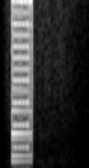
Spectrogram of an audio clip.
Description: unexpectedly message tone; application user interface ui sounds

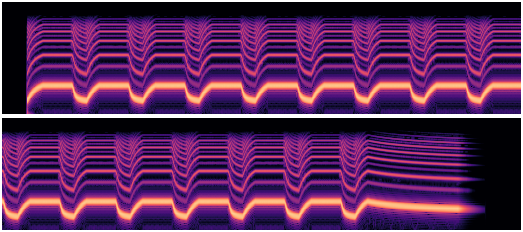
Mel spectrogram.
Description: siren firetruck; ringtone

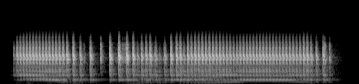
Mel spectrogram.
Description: creaky door; everyday objects

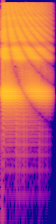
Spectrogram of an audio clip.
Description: do not press this button; wake-up tones

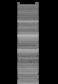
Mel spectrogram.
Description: nasty error long

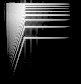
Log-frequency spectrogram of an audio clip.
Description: razor sharp, ringtones; standard ringtones

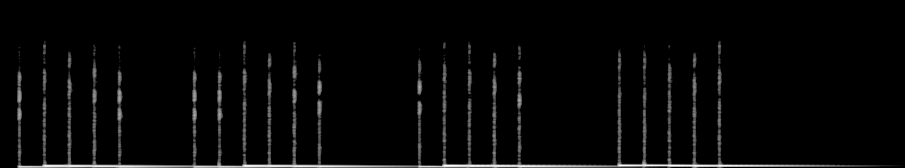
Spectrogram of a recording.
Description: jingle jingle bells; christmas ringtones

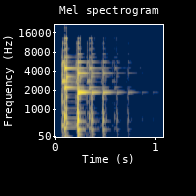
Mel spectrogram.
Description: lots of data; message tones

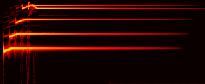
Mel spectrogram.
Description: pitched so high; message tones

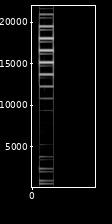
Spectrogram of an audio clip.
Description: unexpectedly message tone; application user interface ui sounds

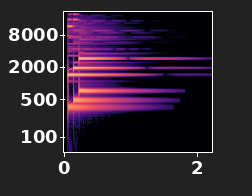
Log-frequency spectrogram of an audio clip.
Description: oh finally, message tones

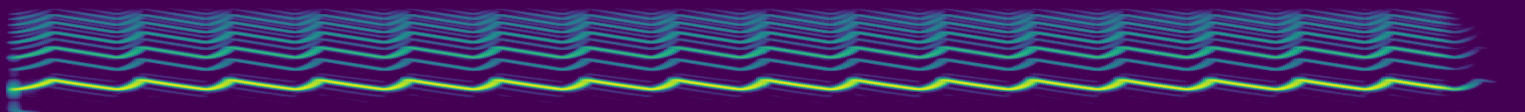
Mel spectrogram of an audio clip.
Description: siren police patrol; ringtone

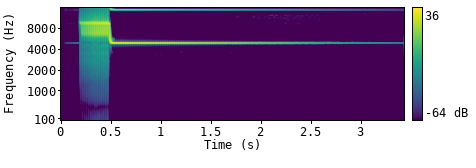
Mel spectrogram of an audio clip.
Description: long tail ringing sound; standard ringtones

